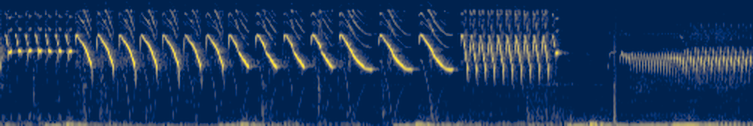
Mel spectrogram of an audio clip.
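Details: Canary's 'gacor panjang' masteran song: quick high ticks, then a regular series of descending whistled swoops about four per second, a dense buzzy trill, and a drawn-out even buzz at the end.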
